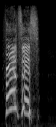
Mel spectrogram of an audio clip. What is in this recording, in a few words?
grief biker, teengirl, voice; player; survivor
